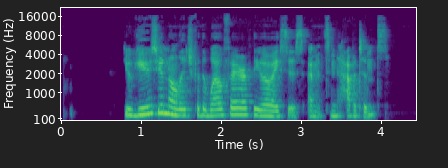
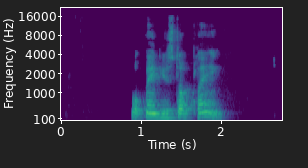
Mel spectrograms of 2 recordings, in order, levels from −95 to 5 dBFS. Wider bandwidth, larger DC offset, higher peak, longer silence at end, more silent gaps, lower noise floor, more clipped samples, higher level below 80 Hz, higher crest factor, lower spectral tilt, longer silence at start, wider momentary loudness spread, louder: about the same, 16.5 kHz vs 16 kHz; neither; first, -2 dBFS vs -16 dBFS; second, 0.4 s vs 0.75 s; neither; second, -86 dBFS vs under -90 dBFS; neither; first, -62 dBFS vs -76 dBFS; about the same, 20 dB vs 20 dB; about the same, -4 dB/octave vs -5 dB/octave; about the same, 0.8 s vs 0.9 s; about the same, 11 LU vs 13 LU; first, -20 LUFS vs -34 LUFS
